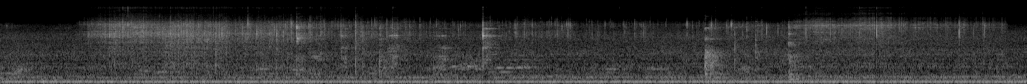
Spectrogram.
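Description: A hot-oil tempering of mustard seeds and curry leaves sizzling as it is poured onto radish chutney in a steel bowl, the hiss rising about a second in and carrying on steadily. A few light clicks come over it.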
